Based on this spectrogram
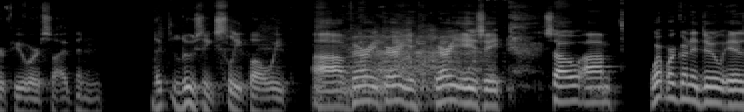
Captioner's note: laughter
